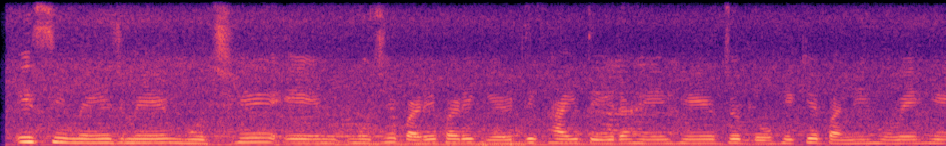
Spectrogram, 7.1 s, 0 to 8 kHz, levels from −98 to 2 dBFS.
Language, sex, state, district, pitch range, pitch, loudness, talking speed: Hindi, female, Bihar, Begusarai, 180-205 Hz, 190 Hz, -22 LUFS, 160 wpm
